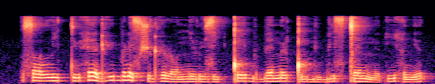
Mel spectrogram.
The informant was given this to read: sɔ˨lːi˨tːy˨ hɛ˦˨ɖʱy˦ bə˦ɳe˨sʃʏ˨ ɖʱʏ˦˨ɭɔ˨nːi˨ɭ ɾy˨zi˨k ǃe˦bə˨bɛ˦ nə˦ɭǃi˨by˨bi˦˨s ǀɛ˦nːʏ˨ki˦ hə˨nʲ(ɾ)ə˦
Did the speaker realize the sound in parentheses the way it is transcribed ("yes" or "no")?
yes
